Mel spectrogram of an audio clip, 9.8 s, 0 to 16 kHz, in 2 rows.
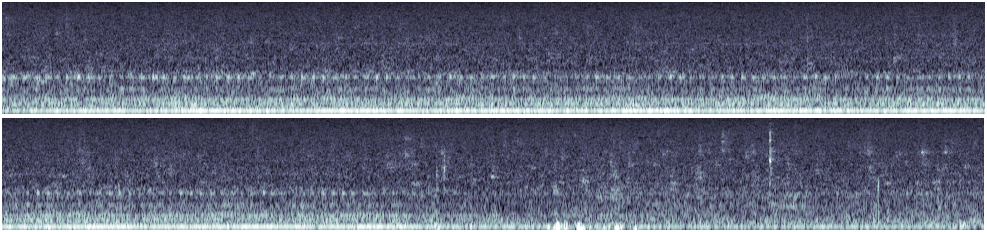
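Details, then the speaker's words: SMC UF42 ceiling fan on low speed, moving plenty of air; quiet steady hum with a faint electrical motor buzz under the airflow, cause unknown; slight wobble noted on high: faint motor buzz. "you see in here do you hear the buzzing it's it's uh just a faint Buzz sounds pretty cool in here"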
